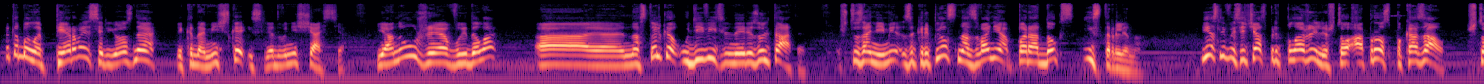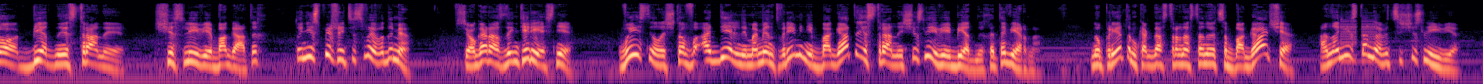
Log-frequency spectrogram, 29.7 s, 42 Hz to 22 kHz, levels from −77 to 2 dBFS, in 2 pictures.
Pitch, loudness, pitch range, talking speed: 215 Hz, -14 LUFS, 185-270 Hz, 130 wpm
